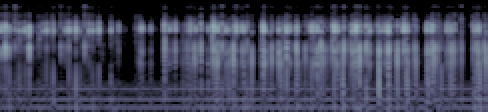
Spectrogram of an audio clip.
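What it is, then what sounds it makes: Glass perfume bottle. A clear glass perfume bottle with a silver cap, partly filled, is tapped and scratched with long nails. The result is a rapid, uneven string of short, bright clicks and ticks with a high glassy ring and light scratchy sounds between them, over a faint, steady low hum.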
